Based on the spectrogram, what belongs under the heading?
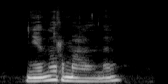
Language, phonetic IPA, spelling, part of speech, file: Polish, [ɲɛnɔrˈmalnɨ], nienormalny, adjective / noun, LL-Q809 (pol)-nienormalny.wav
